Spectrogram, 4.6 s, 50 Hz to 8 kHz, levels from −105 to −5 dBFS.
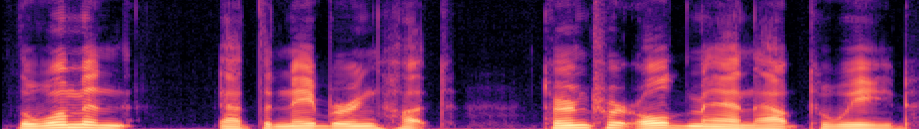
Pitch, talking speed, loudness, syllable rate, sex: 125 Hz, 170 wpm, -16 LUFS, 4.8 syllables/s, male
